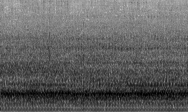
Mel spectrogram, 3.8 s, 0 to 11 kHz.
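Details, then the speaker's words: 1976 Gravely 816 tractor engine: steady even drone with constant mid-pitched tone, no knocks or misses; running really good, with a leak seen only when shut off. "so it's running really good"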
